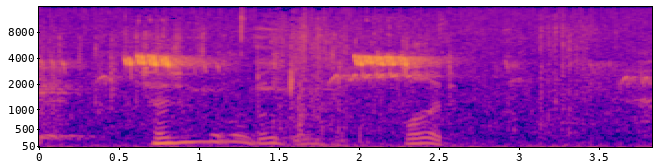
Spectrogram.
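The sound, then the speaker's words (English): Two short, bright bird chirps ring out about a second apart over low murmuring voices and a steady background hum. “Why, that bird just poked me in the fucking back of my head.”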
